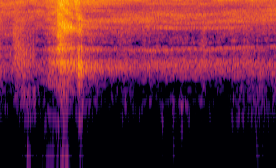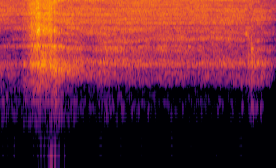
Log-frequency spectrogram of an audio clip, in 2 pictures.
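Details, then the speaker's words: Two bursts of hissing spray against quiet room noise as a dental air-water syringe rinses the teeth after micro-etching, during Lumineers veneer preparation on a young woman. "and you want to remove that glazed surface [Laughter] and we'll wash that off"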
